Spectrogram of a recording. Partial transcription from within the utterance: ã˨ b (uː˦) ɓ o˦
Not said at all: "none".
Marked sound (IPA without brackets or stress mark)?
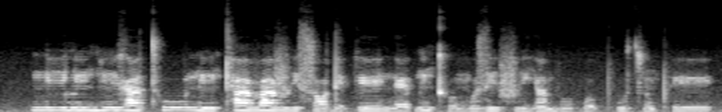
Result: uː˦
